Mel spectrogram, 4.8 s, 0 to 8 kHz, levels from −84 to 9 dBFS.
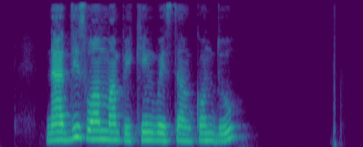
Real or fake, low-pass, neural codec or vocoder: fake; 7.2 kHz; codec, 16 kHz, 0.4 kbps, LongCat-Audio-Codec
